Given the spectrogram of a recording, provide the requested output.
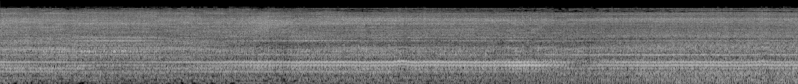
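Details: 2007 Renault Clio diesel engine running: steady high-pitched whirring hum with a faint irregular flutter from the engine bay; abnormal engine noise of unidentified origin.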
